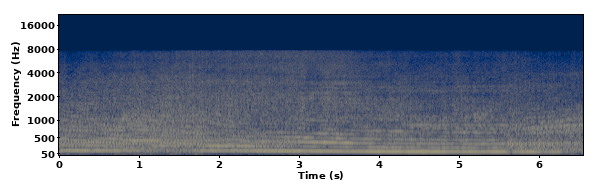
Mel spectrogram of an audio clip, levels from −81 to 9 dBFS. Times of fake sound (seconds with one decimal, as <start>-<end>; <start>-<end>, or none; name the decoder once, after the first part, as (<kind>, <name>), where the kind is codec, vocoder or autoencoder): 3.0-5.6 (codec, SNAC)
